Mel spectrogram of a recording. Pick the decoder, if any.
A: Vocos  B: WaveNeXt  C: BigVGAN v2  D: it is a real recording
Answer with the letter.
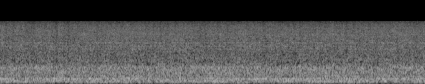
C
